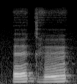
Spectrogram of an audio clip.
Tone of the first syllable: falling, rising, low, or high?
rising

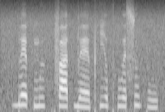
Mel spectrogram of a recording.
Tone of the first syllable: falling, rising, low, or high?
falling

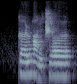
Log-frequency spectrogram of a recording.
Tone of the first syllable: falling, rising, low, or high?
high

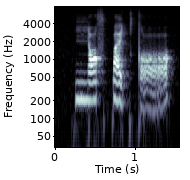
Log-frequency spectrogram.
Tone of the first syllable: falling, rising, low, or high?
low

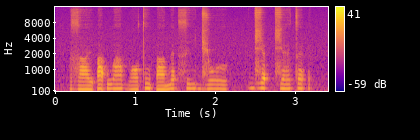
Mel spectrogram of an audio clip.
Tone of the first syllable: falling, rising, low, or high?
low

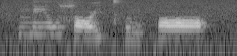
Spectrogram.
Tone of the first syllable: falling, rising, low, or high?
high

